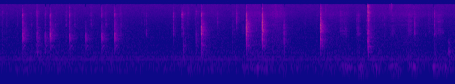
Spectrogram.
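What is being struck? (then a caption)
Plastic game controller. A black, corded PlayStation-style gamepad with a hand-sized hollow plastic shell is held in both hands while fingertips and thumbs press and click its buttons and sticks. Sharp, dry plastic clicks and taps come in irregular bursts, some louder and brighter than others, over a faint steady low hum.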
